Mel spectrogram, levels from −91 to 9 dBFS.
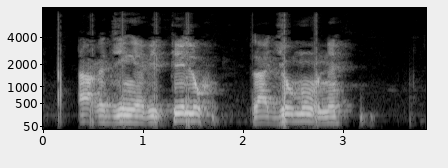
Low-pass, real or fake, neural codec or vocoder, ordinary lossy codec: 7.2 kHz; fake; vocoder, 24 kHz, 100 mel bands, Vocos; MP3, 48 kbps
